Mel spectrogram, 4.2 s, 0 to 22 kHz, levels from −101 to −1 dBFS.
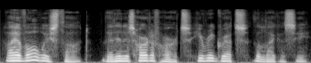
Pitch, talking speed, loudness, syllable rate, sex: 140 Hz, 200 wpm, -18 LUFS, 4.9 syllables/s, male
